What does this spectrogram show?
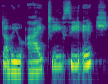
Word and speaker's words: witch: would you like to read an example with witc H is there was a witch in the Halloween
